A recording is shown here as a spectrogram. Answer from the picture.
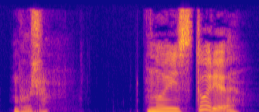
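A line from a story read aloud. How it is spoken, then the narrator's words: Sighed. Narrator (Russian): вздохнула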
